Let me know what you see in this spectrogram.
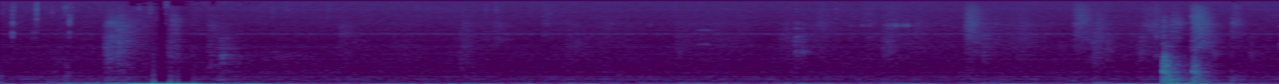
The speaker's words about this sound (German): Es hat geklopft.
